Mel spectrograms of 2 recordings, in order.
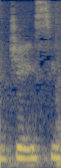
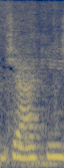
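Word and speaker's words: Jaci: is um jackie sorry keep wanting to say jc because it's spelled j-a-c-i but um jackie she's needles in my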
